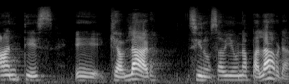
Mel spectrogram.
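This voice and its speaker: Speaking with an English accent at a fairly slow pace, a woman keeps a medium pitch and fairly even intonation. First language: English (speaking Spanish). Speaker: language company commercial manager. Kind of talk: interview. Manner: hesitant, many fillers.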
